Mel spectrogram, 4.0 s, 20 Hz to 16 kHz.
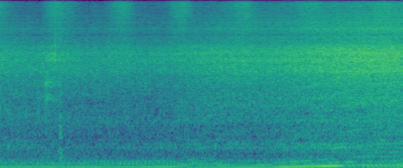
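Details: Hyundai Starex D4CB diesel, replacement surplus engine fitted for blow-by: rumble building smoothly as revs rise and fall, no knocks or rattles; strong power, no smoke or oil spray; healthy before road test.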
